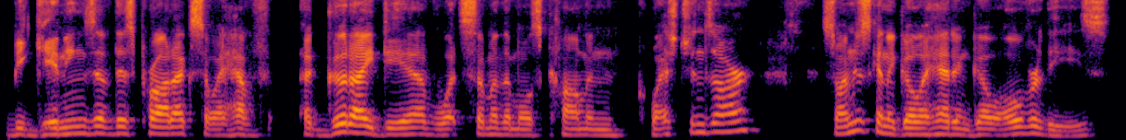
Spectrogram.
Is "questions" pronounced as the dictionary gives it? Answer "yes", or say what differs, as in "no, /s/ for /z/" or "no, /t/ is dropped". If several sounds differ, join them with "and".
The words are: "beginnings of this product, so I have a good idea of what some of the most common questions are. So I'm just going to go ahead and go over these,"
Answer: yes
